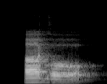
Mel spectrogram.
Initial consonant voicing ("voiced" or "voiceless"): voiced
